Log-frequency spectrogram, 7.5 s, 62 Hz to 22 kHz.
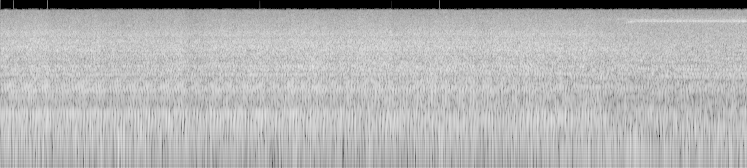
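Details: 2012 Bayliner 175BR boat engine running with the engine hatch closed: thin steady high-pitched squeal holding its pitch over the engine; source not found.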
